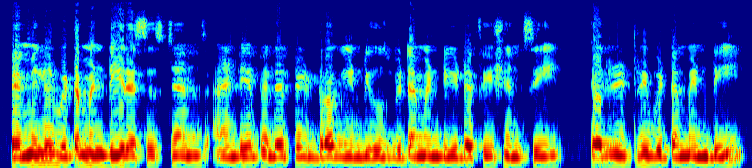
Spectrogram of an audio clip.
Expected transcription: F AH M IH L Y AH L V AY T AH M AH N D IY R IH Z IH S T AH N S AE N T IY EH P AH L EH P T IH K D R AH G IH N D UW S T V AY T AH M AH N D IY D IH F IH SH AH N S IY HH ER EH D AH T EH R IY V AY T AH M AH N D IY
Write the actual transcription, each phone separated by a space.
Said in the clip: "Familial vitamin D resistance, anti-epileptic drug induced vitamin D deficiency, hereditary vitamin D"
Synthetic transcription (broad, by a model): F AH M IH L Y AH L V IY T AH M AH N D IY R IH S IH S T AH N S AE N T IY EH P AH L EH P T IH K D R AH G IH N D UW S V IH T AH M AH N D IY D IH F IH SH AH N S IY HH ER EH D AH T R IY V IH T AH M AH N D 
